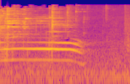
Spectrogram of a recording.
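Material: Nothing is struck.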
